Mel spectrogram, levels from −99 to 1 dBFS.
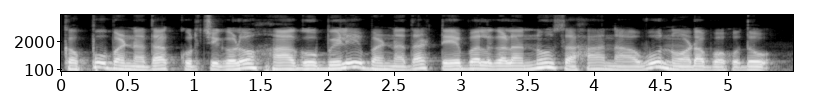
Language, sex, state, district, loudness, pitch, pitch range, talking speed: Kannada, male, Karnataka, Bangalore, -10 LUFS, 130 Hz, 115-145 Hz, 120 wpm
